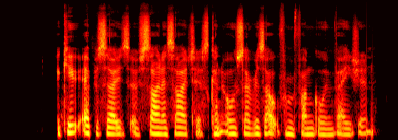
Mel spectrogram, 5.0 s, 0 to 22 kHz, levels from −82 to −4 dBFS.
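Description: A brief jumbled, garbled moment lands from 4.58 to 4.66 s, near the end of the speech. The cause is chunks out of order: one 20 ms chunk arrived late and played three chunks behind its place, leaving three hard joins.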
